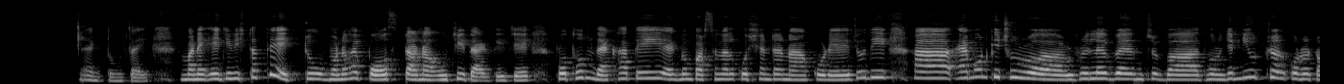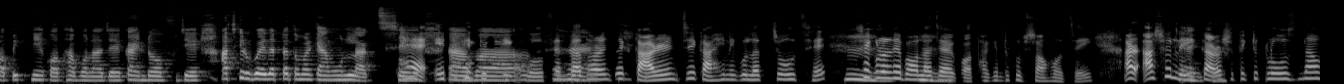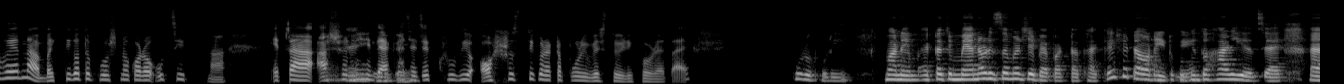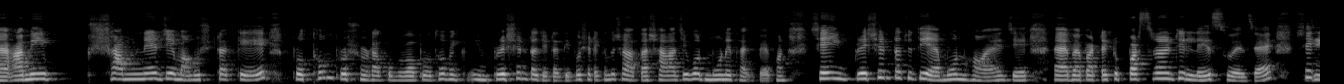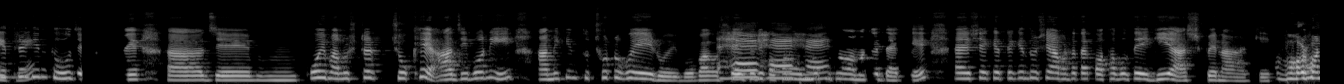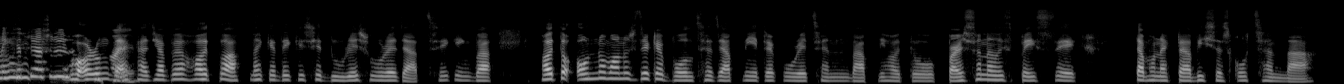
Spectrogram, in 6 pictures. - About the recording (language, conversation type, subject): Bengali, podcast, চাকরি বা স্কুলে মানুষের সঙ্গে কীভাবে বন্ধুত্ব গড়ে তোলেন?
- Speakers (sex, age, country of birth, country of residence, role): female, 25-29, Bangladesh, Bangladesh, host; female, 35-39, Bangladesh, Finland, guest
- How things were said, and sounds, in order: in English: "পস"; in English: "পার্সোনাল কুয়েসশন"; in English: "রিলেভেন্ট"; in English: "নিউট্রাল"; in English: "কাইন্ড অফ"; laughing while speaking: "এটা কিন্তু"; in English: "কারেন্ট"; laughing while speaking: "আসলেই দেখা যায়"; in English: "ম্যানারিজম"; in English: "ইম্প্রেশন"; in English: "ইম্প্রেশন"; in English: "পার্সোনালিটি লেস"; laughing while speaking: "বরং, বরং দেখা যাবে হয়তো আপনাকে দেখে"; in English: "পার্সোনাল স্পেস"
